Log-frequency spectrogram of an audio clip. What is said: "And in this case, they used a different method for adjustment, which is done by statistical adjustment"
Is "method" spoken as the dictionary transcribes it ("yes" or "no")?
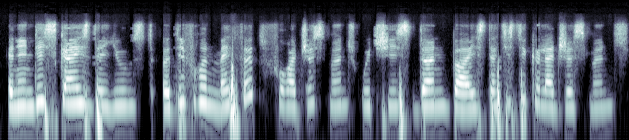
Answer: yes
